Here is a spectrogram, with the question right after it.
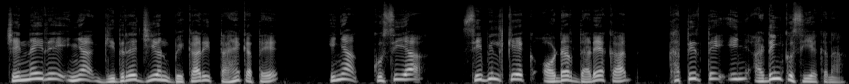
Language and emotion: Santali, happy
